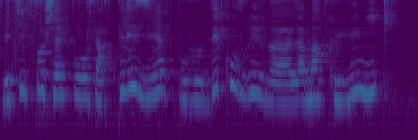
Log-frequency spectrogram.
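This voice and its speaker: A chatty woman with a singsong southern French accent, talking her viewers through a live makeup tutorial and addressing them over and over. Her voice sits fairly high. The room echoes around her, with faint ambience behind. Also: moderate pace, warm tone, a little hiss or hum. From south of France. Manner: chatty, keeps calling out to viewers. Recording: roomy echo, faint background ambience.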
